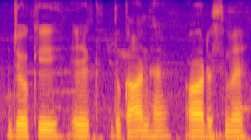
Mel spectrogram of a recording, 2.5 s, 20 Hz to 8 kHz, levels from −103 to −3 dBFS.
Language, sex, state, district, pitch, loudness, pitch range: Hindi, male, Punjab, Pathankot, 120 Hz, -19 LUFS, 115-125 Hz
